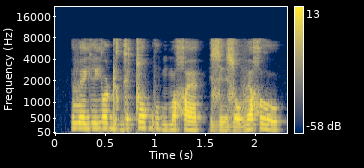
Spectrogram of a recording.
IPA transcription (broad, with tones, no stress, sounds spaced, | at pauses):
β e˦ j i˦ j o˦ ɖ ɯ˨ ɡ e˦ t o˦ b u˦˨ b m ɯ˦ χ ɛ˦ | z i˨ z o˨ β e˦ χ ɣ u˨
